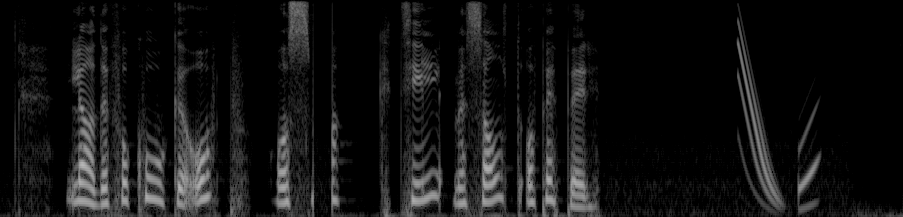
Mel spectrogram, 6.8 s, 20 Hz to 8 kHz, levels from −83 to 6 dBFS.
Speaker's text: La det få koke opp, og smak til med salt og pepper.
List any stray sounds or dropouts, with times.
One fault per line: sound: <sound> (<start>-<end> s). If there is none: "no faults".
sound: dropout (2.3-2.5 s)
sound: chirp (5.5-6.2 s)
